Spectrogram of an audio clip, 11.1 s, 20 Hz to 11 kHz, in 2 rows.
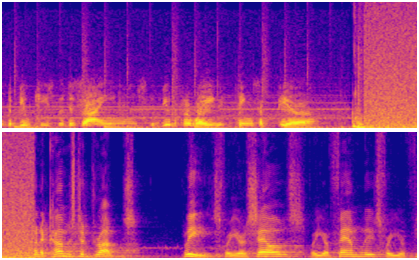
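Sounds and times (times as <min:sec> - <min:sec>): loud static-like hiss: 0:04.7 - 0:06.0.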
